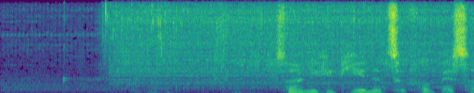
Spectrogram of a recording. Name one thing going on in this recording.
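Water runs from a tap into a basin.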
